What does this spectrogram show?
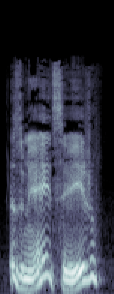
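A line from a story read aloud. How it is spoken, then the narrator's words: Lazy reply. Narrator (Russian): ленивым голосом ответил Блад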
